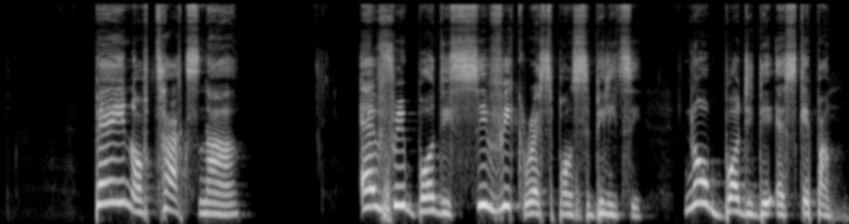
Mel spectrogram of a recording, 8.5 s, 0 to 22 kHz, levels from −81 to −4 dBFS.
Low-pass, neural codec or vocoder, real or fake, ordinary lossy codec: none; none; real; none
